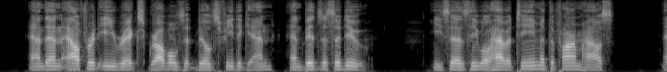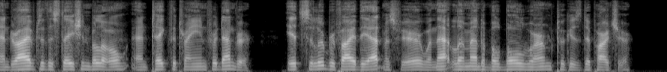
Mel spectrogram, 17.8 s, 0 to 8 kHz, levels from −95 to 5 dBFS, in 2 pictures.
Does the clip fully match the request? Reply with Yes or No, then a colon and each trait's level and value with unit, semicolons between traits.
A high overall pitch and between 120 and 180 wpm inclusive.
No: low, 125 Hz; average, 160 wpm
